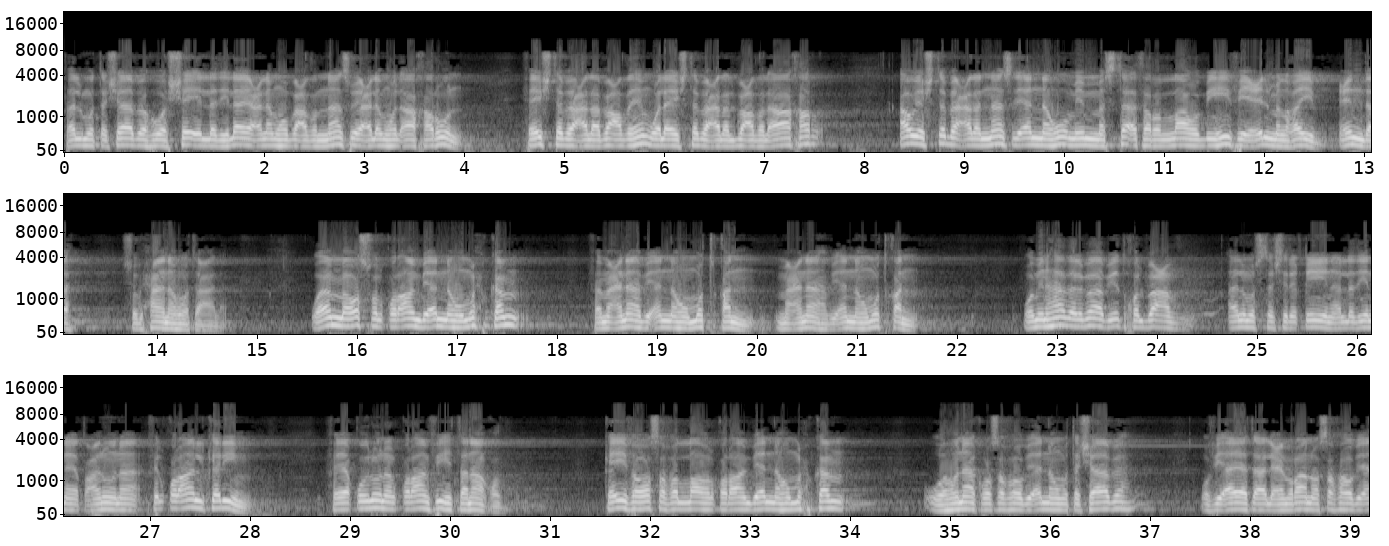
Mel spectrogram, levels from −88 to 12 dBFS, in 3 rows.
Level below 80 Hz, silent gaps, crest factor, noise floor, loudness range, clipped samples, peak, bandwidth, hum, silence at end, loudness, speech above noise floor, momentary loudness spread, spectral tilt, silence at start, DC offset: -42 dBFS; none; 10 dB; -43 dBFS; 3 LU; 1%; 0 dBFS; 11 kHz; none; 0 s; -10 LUFS; 34 dB; 8 LU; -6.5 dB/octave; 0 s; under 0.1%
